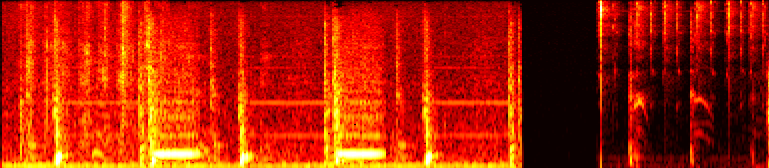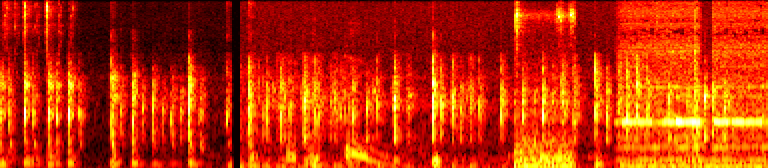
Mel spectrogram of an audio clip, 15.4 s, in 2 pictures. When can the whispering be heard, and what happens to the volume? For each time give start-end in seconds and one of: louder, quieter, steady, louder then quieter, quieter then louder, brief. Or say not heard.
not heard.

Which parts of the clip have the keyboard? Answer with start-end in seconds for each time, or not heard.
7.7-15.3.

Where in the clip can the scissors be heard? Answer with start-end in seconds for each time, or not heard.
0.1-1.6, 6.0-8.4, 12.8-13.4.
